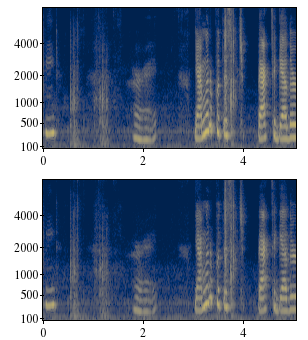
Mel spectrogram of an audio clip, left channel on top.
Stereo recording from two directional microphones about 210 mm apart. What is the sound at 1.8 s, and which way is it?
A woman's voice, 50° left (ahead or behind).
